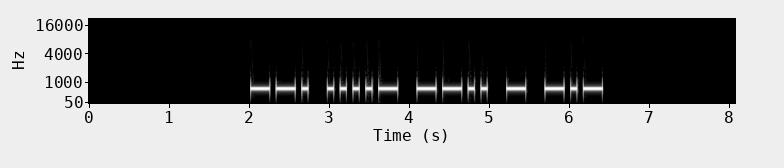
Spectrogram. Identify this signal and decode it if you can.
Morse code, heard as a keyed tone, about 15 wpm, 700 Hz. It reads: G4ZTK
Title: DXCC-100 Call Signs - 5 Characters - Repeated 2x - 15wpm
